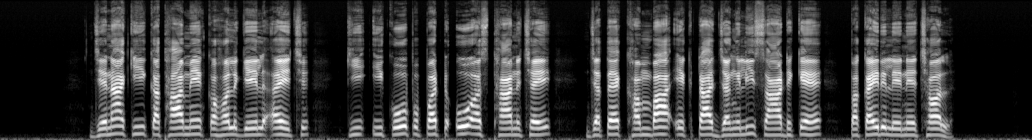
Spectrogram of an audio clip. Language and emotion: Maithili, neutral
